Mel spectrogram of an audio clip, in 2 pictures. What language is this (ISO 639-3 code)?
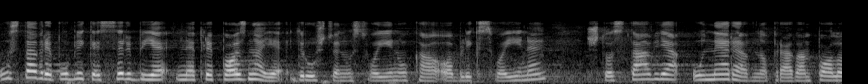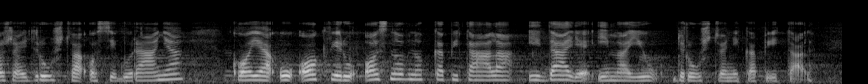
srp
